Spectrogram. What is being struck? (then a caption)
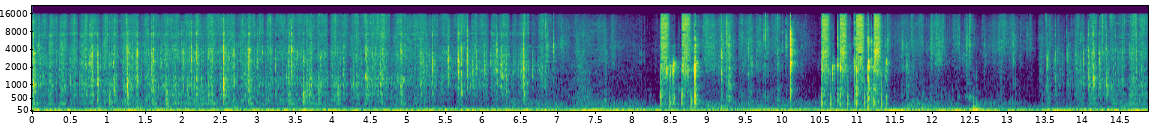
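Plastic computer keyboard scrubbed with brushes. A black plastic gaming keyboard is scrubbed with toothbrushes, giving a steady dense bristly scratching with fast crackly clicks as the keys press under the pressure. Around the middle come a few brighter bursts of harder scrubbing, over a constant low hum.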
